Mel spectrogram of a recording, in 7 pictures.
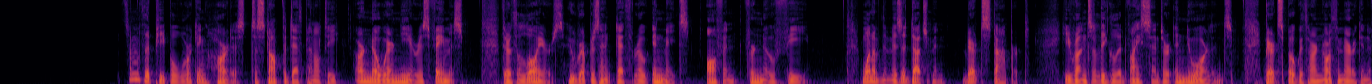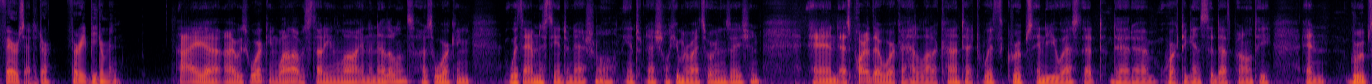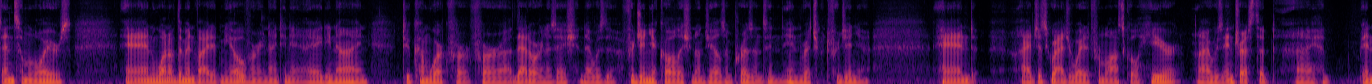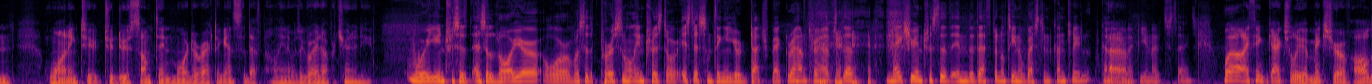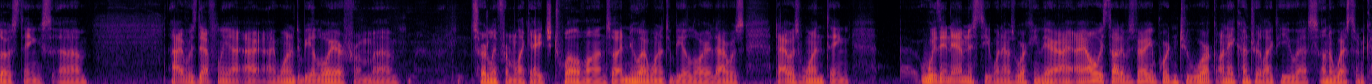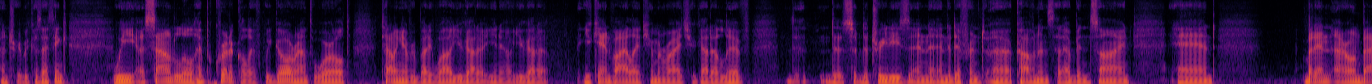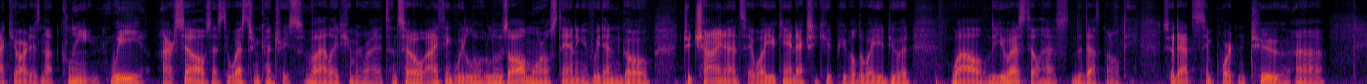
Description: Interviewer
